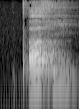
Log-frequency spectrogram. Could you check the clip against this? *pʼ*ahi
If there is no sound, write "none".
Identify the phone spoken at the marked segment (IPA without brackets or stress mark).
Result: pʼ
